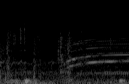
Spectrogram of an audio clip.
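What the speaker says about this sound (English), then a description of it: "lower the forklift to make a ramp" A forklift lowers in the Left 4 Dead game. A faint mechanical whir slides into a steady motor tone over about a second, with soft clunks at the start.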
